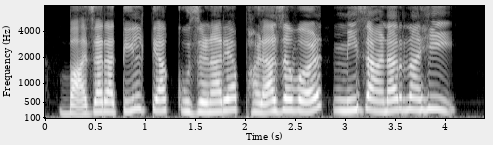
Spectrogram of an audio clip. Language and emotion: Marathi, disgusted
